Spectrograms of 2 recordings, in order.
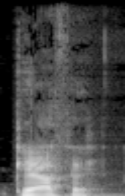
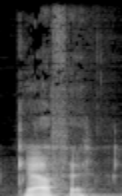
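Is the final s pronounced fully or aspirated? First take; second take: aspirated; aspirated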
